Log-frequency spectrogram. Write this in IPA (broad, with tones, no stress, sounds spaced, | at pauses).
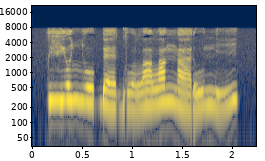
vʲ ɔ˦ ʎ o˧ ɠ ɛ˨ ɡ u˨ lˠ ɘ˧ lˠ ɐ˦ ŋ a˨ ɾ u˧ n̪ i˨˦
